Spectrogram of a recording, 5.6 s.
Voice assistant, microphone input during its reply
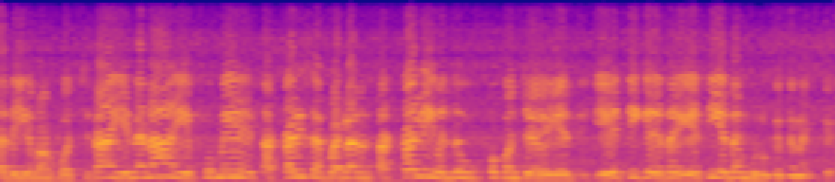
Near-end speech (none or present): none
